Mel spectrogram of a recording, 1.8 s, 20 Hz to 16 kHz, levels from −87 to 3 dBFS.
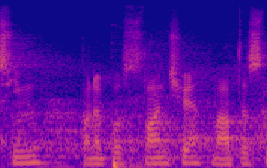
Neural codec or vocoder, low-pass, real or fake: none; 14.4 kHz; real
